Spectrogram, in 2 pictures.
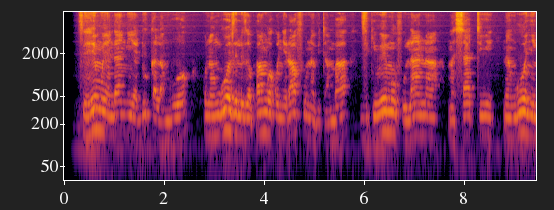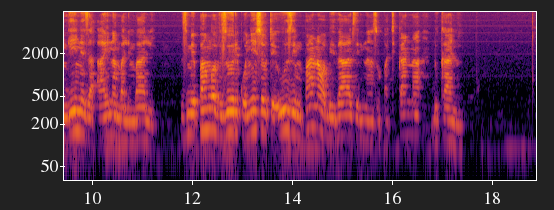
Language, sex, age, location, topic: Swahili, male, 18-24, Nairobi, finance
